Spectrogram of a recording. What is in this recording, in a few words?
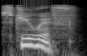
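"skew-whiff", British English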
